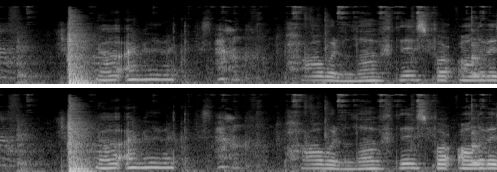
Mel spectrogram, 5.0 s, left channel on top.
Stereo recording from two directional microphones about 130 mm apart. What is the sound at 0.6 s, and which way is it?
Cupboard open or close, 40° right (ahead or behind).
